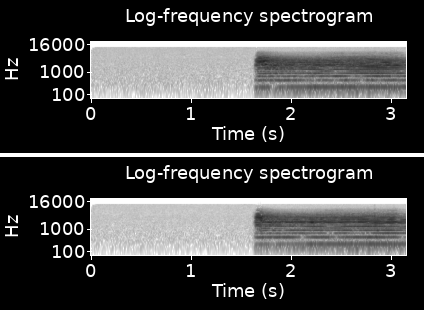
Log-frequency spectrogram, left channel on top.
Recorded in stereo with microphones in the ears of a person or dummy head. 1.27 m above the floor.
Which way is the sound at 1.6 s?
30° right (ahead or behind).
